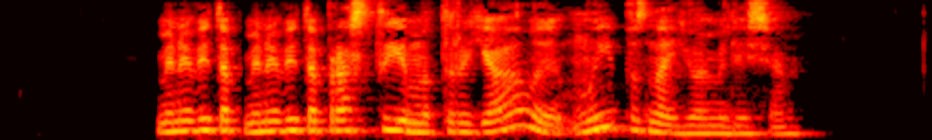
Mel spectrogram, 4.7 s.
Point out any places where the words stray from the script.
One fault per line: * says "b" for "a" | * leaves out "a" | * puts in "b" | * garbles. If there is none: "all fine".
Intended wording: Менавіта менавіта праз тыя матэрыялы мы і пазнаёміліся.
all fine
